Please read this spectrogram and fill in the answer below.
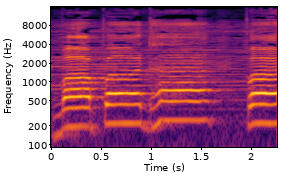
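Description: A man singing three sargam notes, ma, pa, dha, each held briefly and rising step by step. It is one step of a three-note ascending pattern exercise.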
